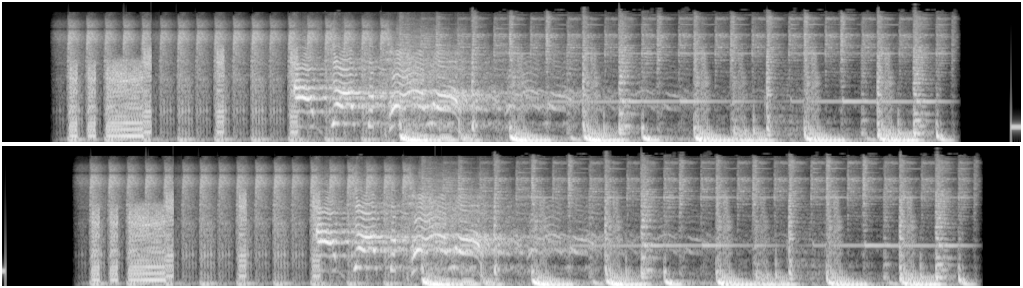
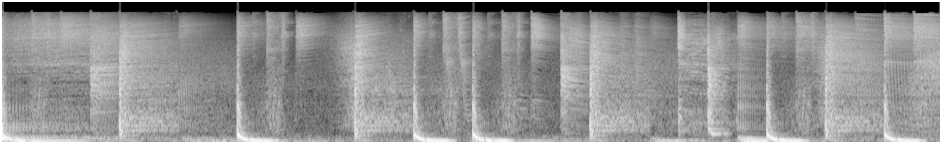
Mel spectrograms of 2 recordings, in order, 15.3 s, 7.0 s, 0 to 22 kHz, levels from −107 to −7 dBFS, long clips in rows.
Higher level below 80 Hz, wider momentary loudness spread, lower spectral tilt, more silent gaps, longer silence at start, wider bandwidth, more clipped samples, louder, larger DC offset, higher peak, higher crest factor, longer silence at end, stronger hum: about the same, -22 dBFS vs -22 dBFS; about the same, 9 LU vs 8 LU; about the same, -3.5 dB/octave vs -3 dB/octave; first, 7.18-7.56 s, 7.67-8.17 s vs none; first, 0.4 s vs 0 s; about the same, 17 kHz vs 17 kHz; neither; about the same, -17 LUFS vs -17 LUFS; neither; about the same, -2 dBFS vs 0 dBFS; about the same, 16 dB vs 18 dB; first, 0.3 s vs 0 s; neither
